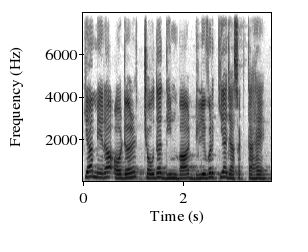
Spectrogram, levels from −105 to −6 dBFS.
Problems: constant background noise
